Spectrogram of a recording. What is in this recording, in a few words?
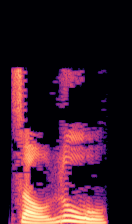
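"走路", Mandarin Chinese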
